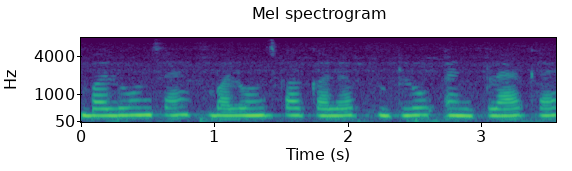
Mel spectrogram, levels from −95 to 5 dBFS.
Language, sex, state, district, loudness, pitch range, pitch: Hindi, female, Bihar, East Champaran, -26 LUFS, 245-255 Hz, 250 Hz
